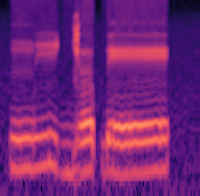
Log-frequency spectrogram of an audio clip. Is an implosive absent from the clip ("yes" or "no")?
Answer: no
